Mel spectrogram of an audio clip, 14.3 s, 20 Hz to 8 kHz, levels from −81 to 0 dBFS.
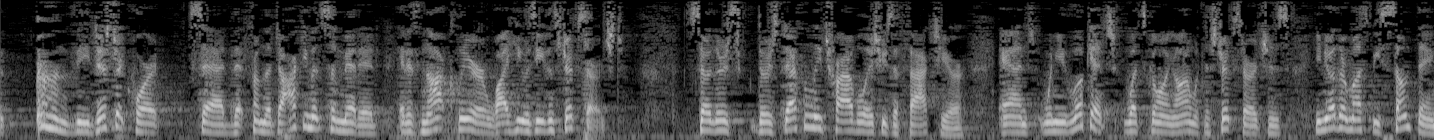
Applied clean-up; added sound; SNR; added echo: none; none; none; none.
